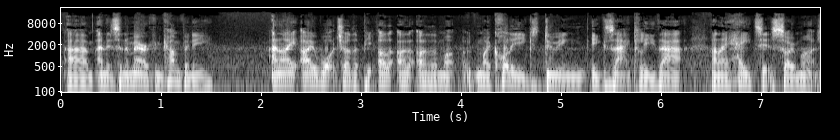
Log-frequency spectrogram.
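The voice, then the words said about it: British English accent. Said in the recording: “You're British. I love your accent. ... Because I'm English”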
